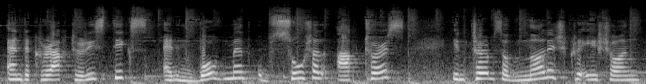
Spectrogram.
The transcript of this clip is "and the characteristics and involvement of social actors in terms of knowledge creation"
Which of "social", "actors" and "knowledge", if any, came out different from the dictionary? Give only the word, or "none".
actors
